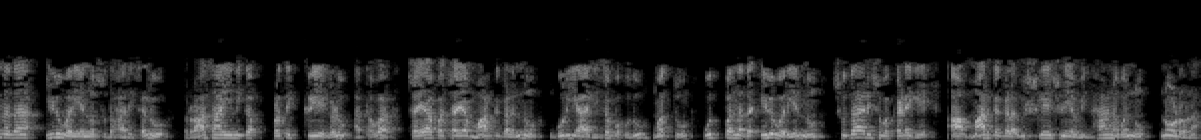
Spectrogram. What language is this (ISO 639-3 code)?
kan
